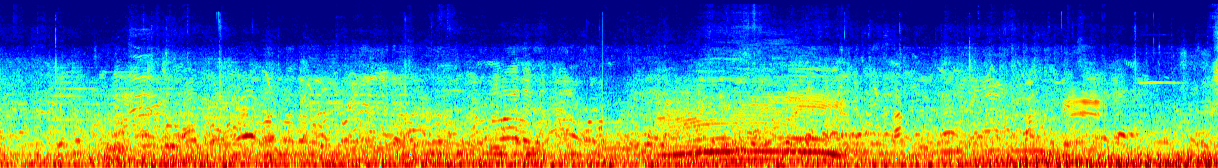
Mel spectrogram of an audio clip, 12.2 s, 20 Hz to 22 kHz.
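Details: Cattle at the Raniganj cattle market in Dinajpur on 23/12/25, where cows and calves are traded. A single drawn-out, low moo rises and falls for about two seconds midway through, over constant crowd chatter, bargaining voices and vehicle noise.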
